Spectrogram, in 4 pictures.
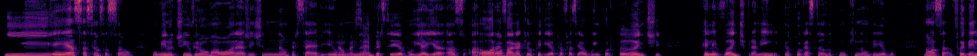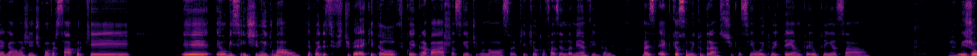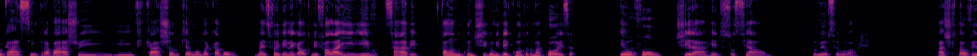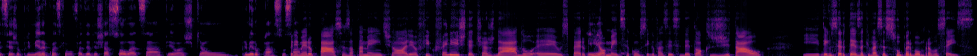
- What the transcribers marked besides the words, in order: unintelligible speech
- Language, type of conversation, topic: Portuguese, advice, Como posso reduzir o uso do celular e criar mais tempo sem telas?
